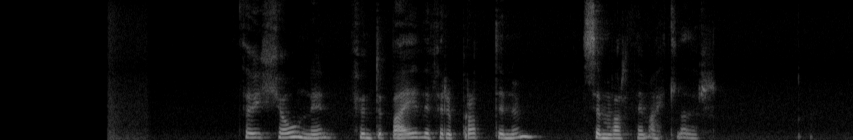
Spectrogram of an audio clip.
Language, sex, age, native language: Icelandic, female, 20-29, Icelandic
